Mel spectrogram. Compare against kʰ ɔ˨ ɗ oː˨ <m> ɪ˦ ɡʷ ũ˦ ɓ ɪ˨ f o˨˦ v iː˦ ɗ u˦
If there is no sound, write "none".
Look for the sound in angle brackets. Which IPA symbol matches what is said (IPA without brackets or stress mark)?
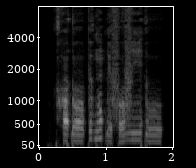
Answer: p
